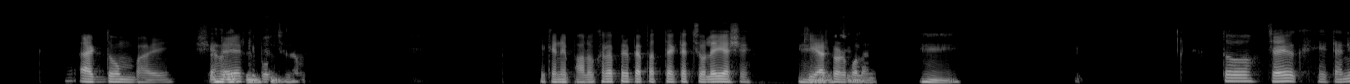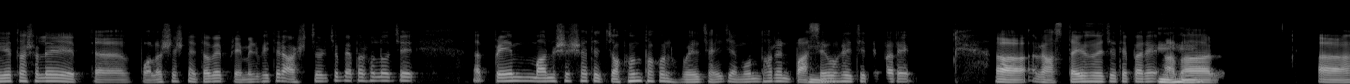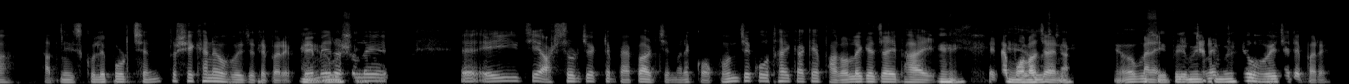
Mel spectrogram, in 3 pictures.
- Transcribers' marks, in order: other background noise
- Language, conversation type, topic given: Bengali, unstructured, তোমার জীবনে প্রেমের কারণে ঘটে যাওয়া সবচেয়ে বড় আশ্চর্য ঘটনা কী?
